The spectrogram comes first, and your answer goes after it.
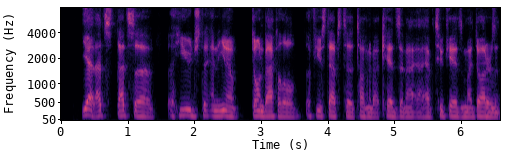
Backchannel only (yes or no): yes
